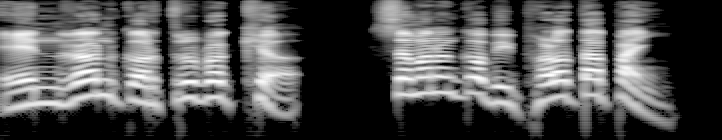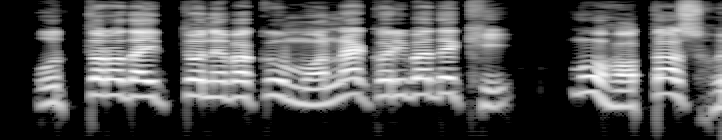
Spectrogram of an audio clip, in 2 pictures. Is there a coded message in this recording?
No, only speech in Odia.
